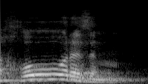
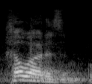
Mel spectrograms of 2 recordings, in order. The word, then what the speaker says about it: خوارزم: عندهم بلد اسمها خورزم، شو اسمها؟ خورزم. فحتى يفرقوا، حتى ما يقرأها الإنسان خورزم، خو بالواو العربية، يضعون بعد الواو ألفا تكتب ولا تلفظ، بمعنى انتبه هذه خورزم.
